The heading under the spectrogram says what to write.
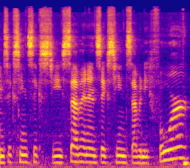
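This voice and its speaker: A woman talks in a fairly low voice with ordinary pitch variation. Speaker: English instructor, podcast co-host. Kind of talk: casual chat. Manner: animated.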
